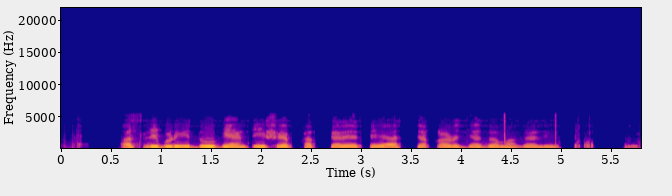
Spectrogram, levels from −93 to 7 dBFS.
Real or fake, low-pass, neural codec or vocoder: fake; 5.4 kHz; codec, 16 kHz, 16 kbps, FunCodec, trained on LibriTTS, 50 frames a second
